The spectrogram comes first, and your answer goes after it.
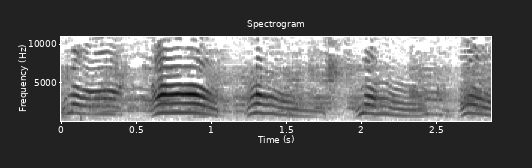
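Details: Nine-day-old Pomeranian puppies crying: five high, arched whines, each rising then falling, with bright harmonics, spaced about every two-thirds of a second, some louder and longer than others.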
